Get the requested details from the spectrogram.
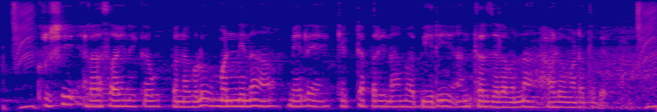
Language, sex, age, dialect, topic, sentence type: Kannada, male, 36-40, Mysore Kannada, agriculture, statement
